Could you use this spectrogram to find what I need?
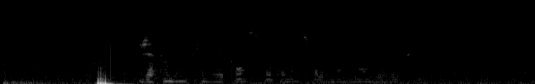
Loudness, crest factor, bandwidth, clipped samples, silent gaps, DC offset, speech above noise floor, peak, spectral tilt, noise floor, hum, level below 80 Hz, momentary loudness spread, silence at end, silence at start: -42 LUFS; 26 dB; 4.7 kHz; under 0.1%; none; under 0.1%; 10 dB; -12 dBFS; -7 dB/octave; -68 dBFS; none; -40 dBFS; 29 LU; 3.85 s; 0.95 s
